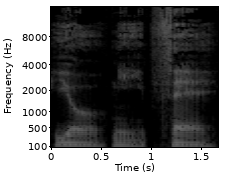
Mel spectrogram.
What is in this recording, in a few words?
"yonithe", concat syllables; Affixing experiment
